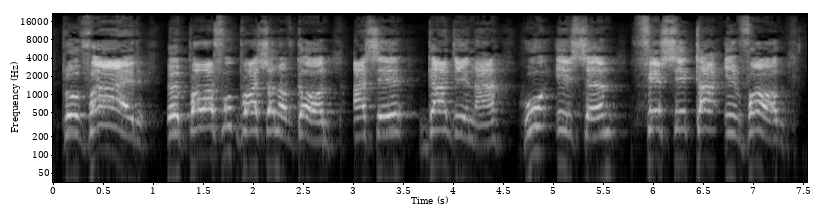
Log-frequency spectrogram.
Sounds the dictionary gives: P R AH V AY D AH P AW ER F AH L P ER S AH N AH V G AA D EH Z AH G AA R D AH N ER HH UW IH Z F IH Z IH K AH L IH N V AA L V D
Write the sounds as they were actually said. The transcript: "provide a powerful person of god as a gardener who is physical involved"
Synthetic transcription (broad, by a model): P R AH V AY D AH P AW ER F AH L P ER SH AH N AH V G AA D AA S AH G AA D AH N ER HH UW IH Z F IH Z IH K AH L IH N V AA L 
